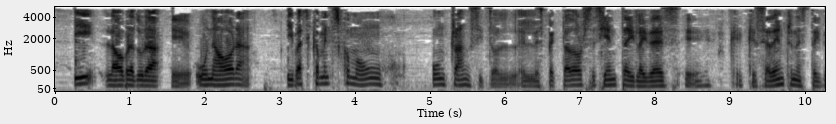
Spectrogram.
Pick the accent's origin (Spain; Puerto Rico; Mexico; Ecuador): Ecuador; En realidad todos nos definimos como ecuatorianos, en realidad esta idea de ecuatorianidad es tan cerrada.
